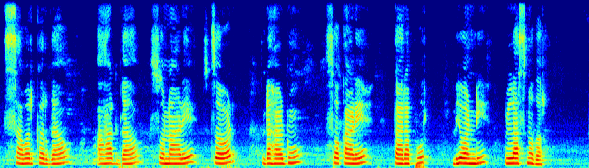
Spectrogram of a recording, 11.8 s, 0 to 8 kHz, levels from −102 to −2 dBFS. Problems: none marked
